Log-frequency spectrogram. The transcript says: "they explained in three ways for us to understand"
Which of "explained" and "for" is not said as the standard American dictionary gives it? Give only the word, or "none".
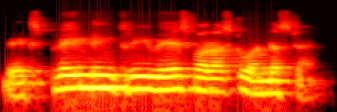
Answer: none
